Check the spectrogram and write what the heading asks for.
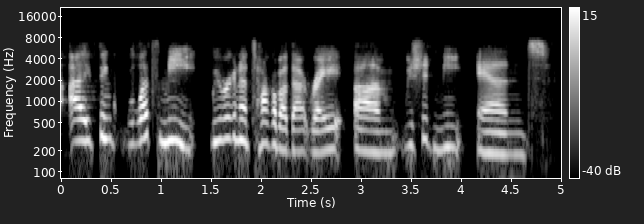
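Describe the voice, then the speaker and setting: A woman hosting an online event over a video call, chatty and upbeat, talking in quick restarts. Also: medium pitch, gravelly, pushed and bright, no echo, highs cut off. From United States. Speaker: event host. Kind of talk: casual video call chat.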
